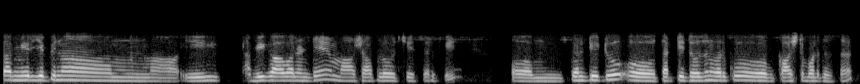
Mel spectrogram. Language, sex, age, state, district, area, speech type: Telugu, male, 18-30, Telangana, Khammam, urban, conversation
